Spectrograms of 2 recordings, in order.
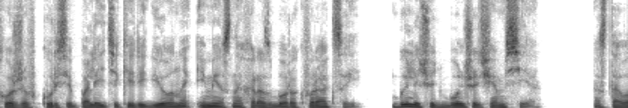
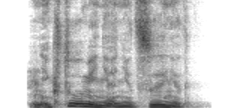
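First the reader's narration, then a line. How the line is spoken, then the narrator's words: Grumbling. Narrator (Russian): проворчал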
